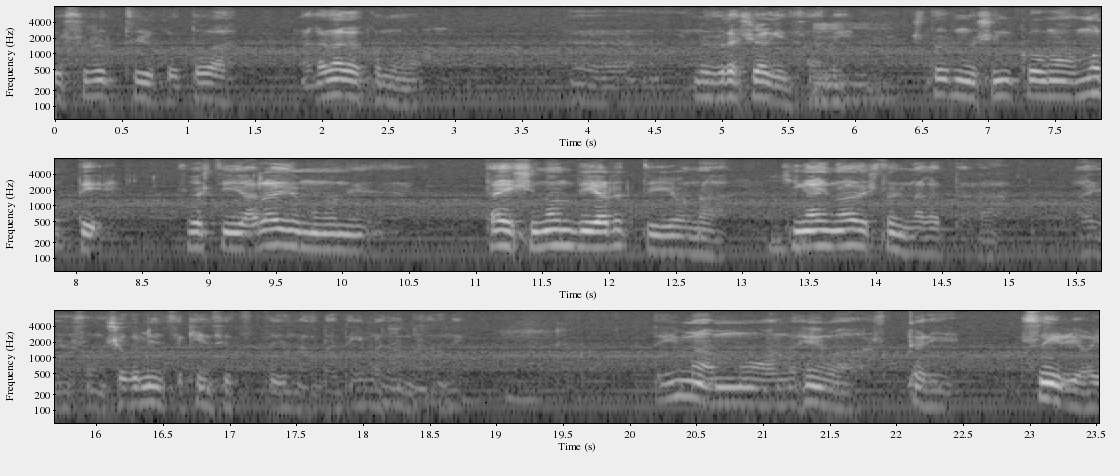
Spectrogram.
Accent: Morioka, Iwate, Japan; 岩手県の盛岡市。

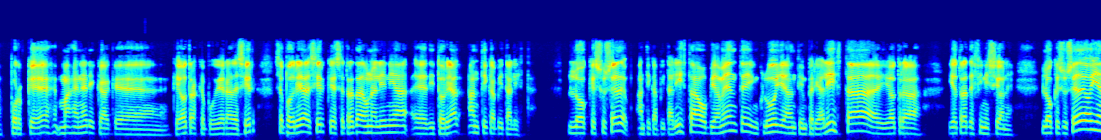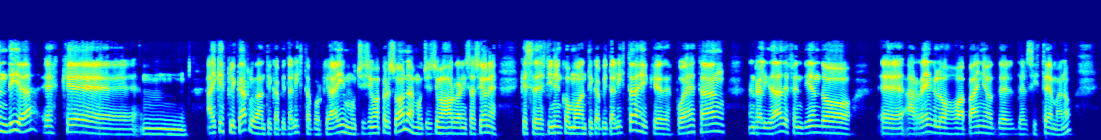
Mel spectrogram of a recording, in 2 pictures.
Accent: Canary Islands, Spain; Canarias no está en ese recuadrito que ponen cuando dan el tiempo en televisión, sino que nosotros somos unas islas africanas.

